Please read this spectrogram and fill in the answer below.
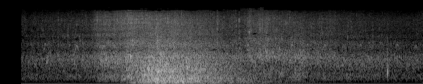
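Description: Sound effect of an ocean wave surging, a rushing hiss that swells to a peak about a second and a half in and then slowly dies away.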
